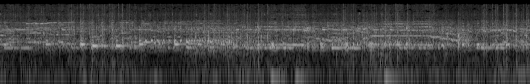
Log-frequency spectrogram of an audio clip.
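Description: Several battery-operated light-up walking toys playing their tinny electronic tunes at once, thin overlapping melodies with no bass.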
